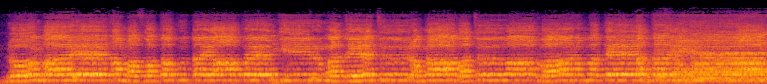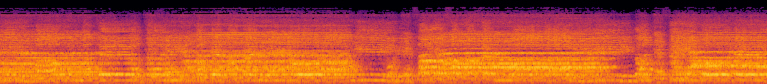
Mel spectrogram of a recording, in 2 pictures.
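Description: Mixed choir of teenage voices singing, coming in together at once, with a held low note sounding throughout beneath moving upper parts and a couple of brief breaks in the later half.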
